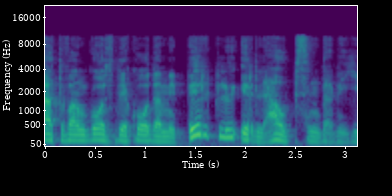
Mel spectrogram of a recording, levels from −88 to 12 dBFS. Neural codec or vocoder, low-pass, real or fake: vocoder, 22.05 kHz, 80 mel bands, WaveNeXt; 9.9 kHz; fake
